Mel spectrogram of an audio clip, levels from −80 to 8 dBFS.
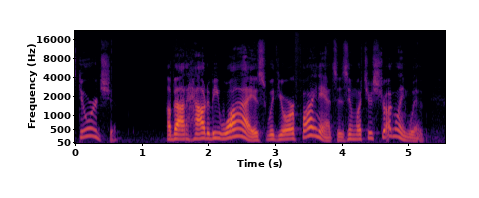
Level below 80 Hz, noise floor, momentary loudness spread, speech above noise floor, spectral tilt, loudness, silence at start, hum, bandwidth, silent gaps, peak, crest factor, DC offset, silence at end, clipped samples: -66 dBFS; -67 dBFS; 15 LU; 40 dB; -6 dB/octave; -27 LUFS; 0.05 s; none; 16 kHz; none; -8 dBFS; 18 dB; under 0.1%; 0.35 s; under 0.1%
